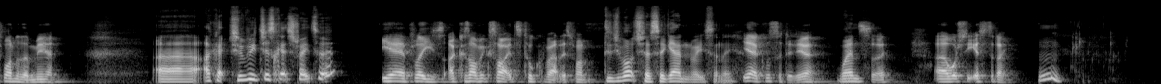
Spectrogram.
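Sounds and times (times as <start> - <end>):
speech: 0.0 - 10.9
sipping beer: 10.4 - 11.4.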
